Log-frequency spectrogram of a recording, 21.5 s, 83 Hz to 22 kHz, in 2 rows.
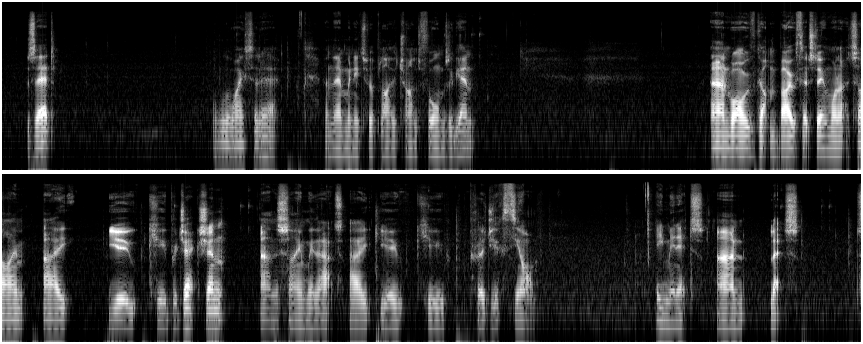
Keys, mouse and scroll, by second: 0.6 z, 3.8 Tab, 4.5 Tab, 6.6-7.0 click, 6.8 click, 6.9 click, 9.1 Tab, 9.9 Tab, 10.9 Tab, 13.6 Tab, 14.4 Tab, 16.6 Tab.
